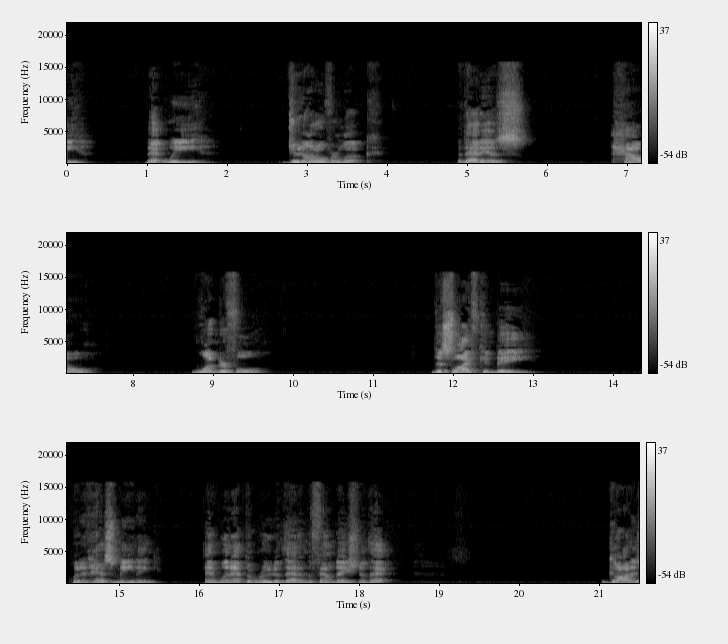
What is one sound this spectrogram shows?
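An older man speaks calmly and closely into a microphone, with short pauses.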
